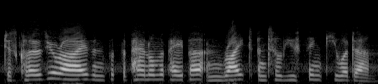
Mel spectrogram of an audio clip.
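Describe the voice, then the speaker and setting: An actress playing a composed, clinical female therapist in an audio drama, speaking in a measured and neutral way. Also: medium pitch, steady tone, a bit bright, lo-fi sound, close to an everyday voice. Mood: calm, instructing.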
